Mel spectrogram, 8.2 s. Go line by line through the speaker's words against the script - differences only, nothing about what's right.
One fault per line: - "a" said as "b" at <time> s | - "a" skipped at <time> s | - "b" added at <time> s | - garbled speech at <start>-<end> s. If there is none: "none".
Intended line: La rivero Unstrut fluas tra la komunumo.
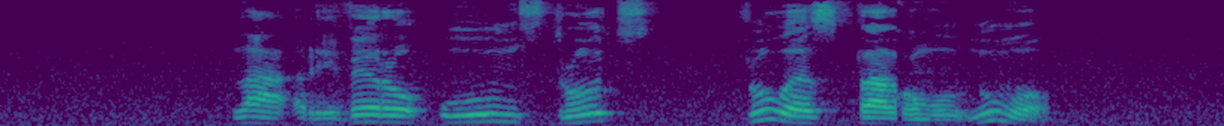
- "la" skipped at 5.9 s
